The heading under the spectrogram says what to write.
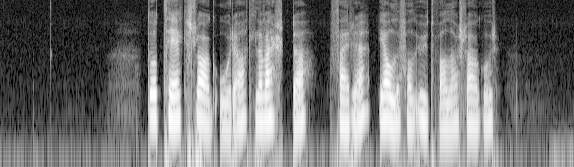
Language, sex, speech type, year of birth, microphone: Norwegian, female, read, 1987, Sennheiser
